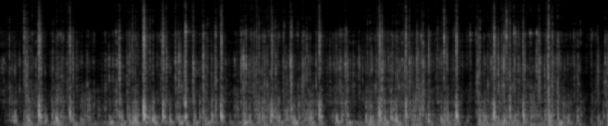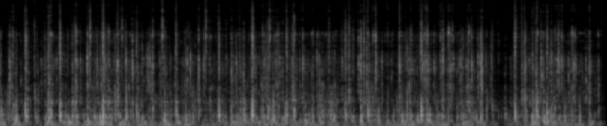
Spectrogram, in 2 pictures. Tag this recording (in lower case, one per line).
musical instrument
keyboard (musical)
music
typing
domestic sounds
computer keyboard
